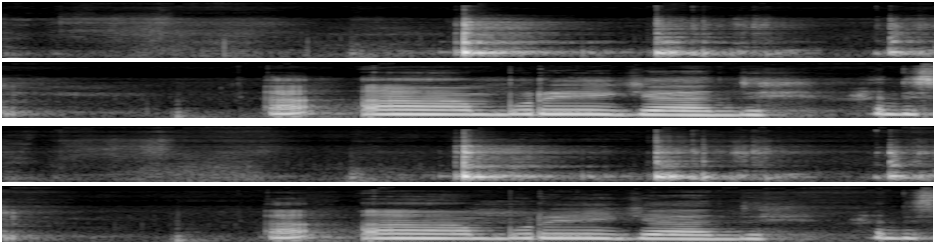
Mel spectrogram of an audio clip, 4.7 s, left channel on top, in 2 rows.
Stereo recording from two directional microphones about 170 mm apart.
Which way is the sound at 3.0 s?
5° left (ahead or behind).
